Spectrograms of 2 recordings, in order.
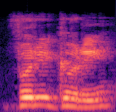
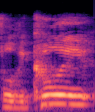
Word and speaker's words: FLCL: you probably already know called Furikuri, or as in the US is called Fulikuli, or as Martin calls it, FLCL, which really is the superior way of pronouncing it. Because Fulikuli just is a little... It's a little mouthful. It's a mouthful. But I say Furikuri because that rolls off. I like FLCL.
